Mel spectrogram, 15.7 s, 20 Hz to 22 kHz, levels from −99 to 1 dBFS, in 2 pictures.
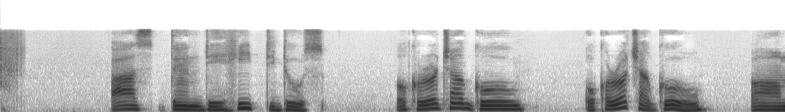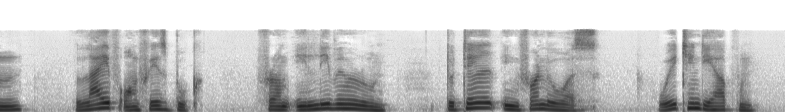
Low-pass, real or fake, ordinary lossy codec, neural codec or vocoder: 7.2 kHz; fake; none; codec, 16 kHz, 1 kbps, X-Codec, WavLM features, trained on Multilingual LibriSpeech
